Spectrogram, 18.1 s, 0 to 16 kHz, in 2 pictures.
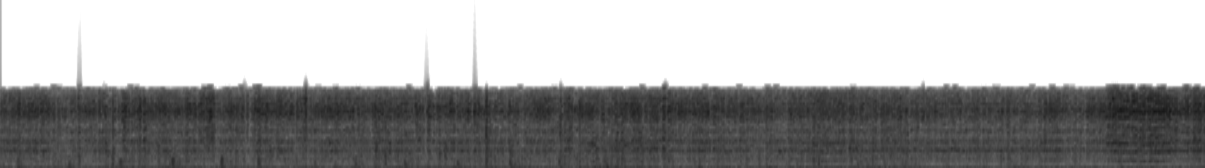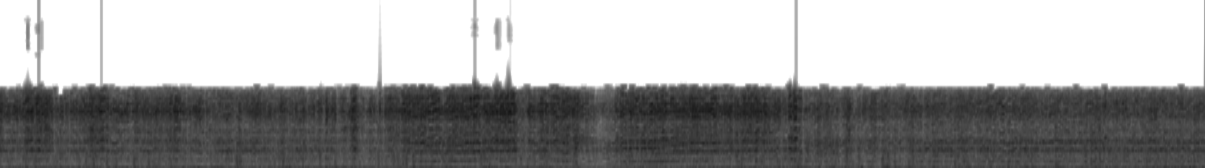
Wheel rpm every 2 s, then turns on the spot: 230, 230, 230, 230, 230, 230, 160, 210, 200.
none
